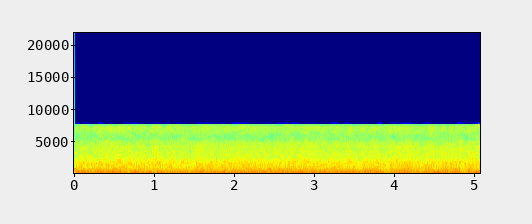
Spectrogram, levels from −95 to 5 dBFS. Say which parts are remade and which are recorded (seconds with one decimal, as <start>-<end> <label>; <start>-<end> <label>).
0.0-1.4 remade; 1.4-4.5 recorded; 4.5-5.1 remade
